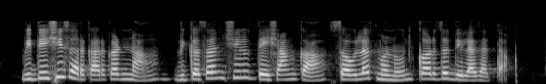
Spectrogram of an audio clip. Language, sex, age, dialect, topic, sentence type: Marathi, female, 18-24, Southern Konkan, banking, statement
